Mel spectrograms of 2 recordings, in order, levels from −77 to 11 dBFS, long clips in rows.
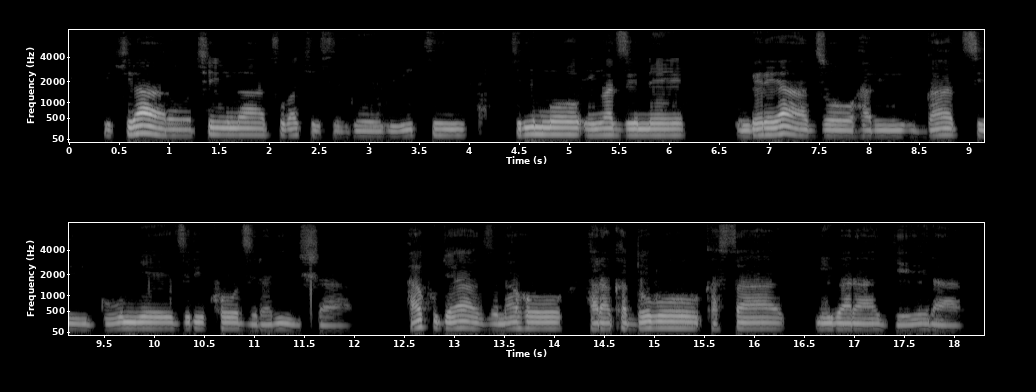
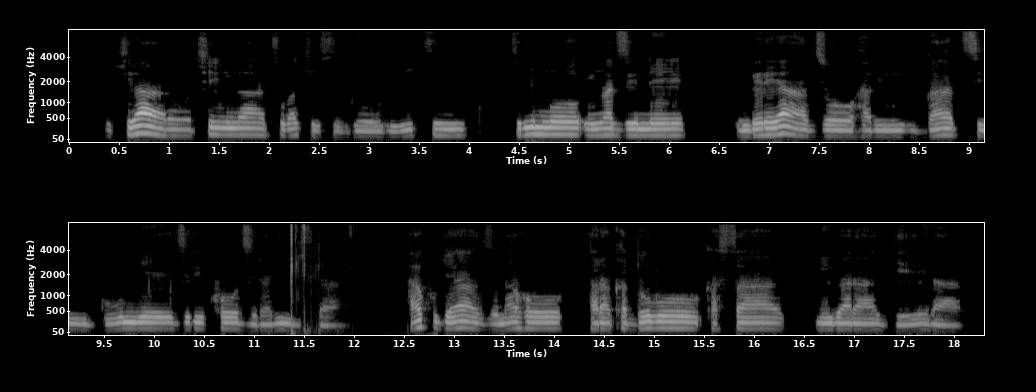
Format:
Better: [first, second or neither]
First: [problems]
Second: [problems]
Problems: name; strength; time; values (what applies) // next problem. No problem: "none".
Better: first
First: none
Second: noise reduction (neural mask model DeepFilterNet 3)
